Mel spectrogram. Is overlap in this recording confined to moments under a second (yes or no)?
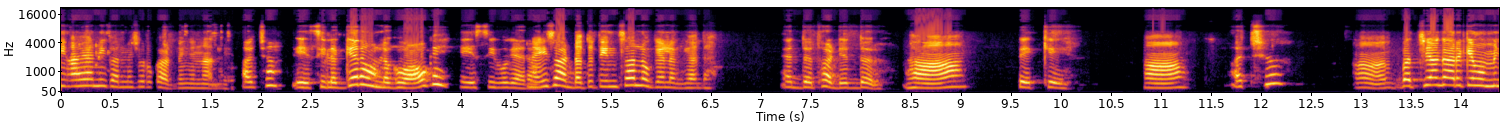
yes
